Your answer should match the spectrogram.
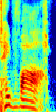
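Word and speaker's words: teva (תבה): But the word ark in the original language is pronounced teva.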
